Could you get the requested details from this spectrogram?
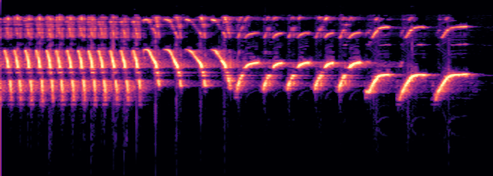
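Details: Canary with a long, sharp song, used as a model for young canaries learning to sing: a fast trill of repeated notes for over a second, then a series of slurred rising and falling whistles spaced about a third of a second apart.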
